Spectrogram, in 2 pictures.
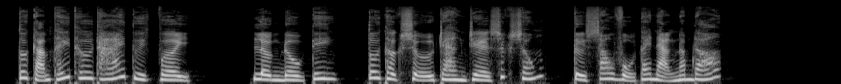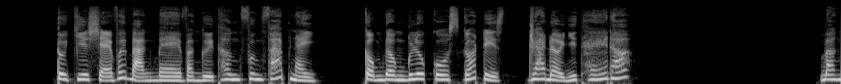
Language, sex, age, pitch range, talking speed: Vietnamese, female, 20-39, 195-255 Hz, 165 wpm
